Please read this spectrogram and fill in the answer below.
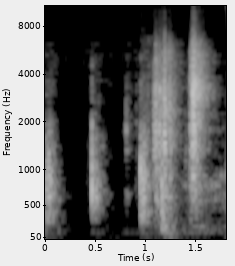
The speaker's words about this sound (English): Caesar, open the door! We have guests!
